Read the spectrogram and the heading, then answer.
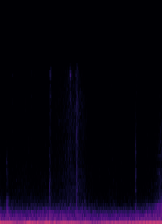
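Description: A car engine as the driver lifts off the throttle: a loud, steady, low droning rumble that holds its tone throughout, with no voices over it.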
